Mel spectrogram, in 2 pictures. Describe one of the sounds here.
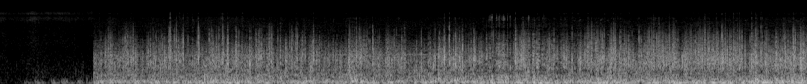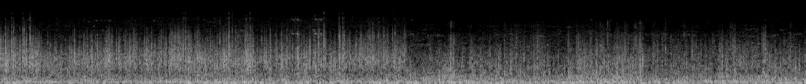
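A small vehicle's engine rumbles as it drives along.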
